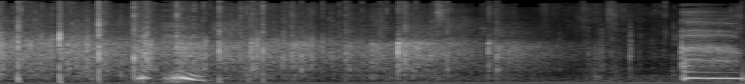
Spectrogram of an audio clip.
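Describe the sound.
Audience applause: a dense, steady clatter of many hands clapping, fading gradually over several seconds, with a brief voice heard in the middle and a different tonal sound cutting in at the end.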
